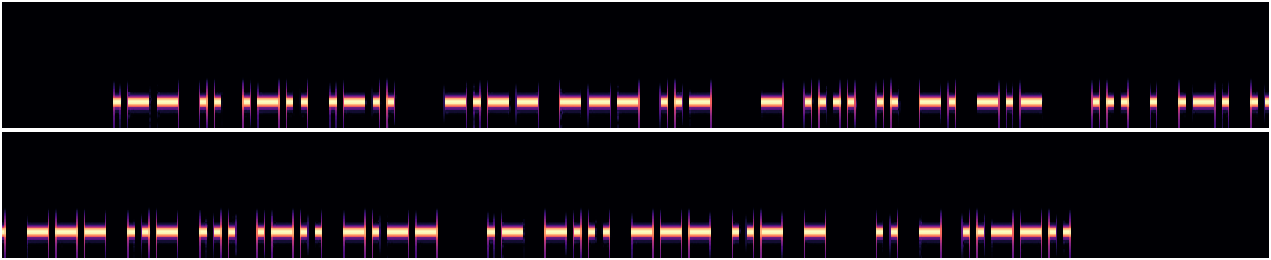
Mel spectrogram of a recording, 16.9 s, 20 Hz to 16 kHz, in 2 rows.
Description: Morse code, heard as a keyed tone, about 25 wpm, 700 Hz. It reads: WILL YOU THINK SERIOUSLY ABOUT IT?
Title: Sentences from Top 1200 Words 25wpm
